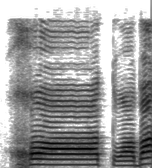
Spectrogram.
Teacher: खा को खींचेंगे तो और बा को छोटा पढ़ेंगे।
